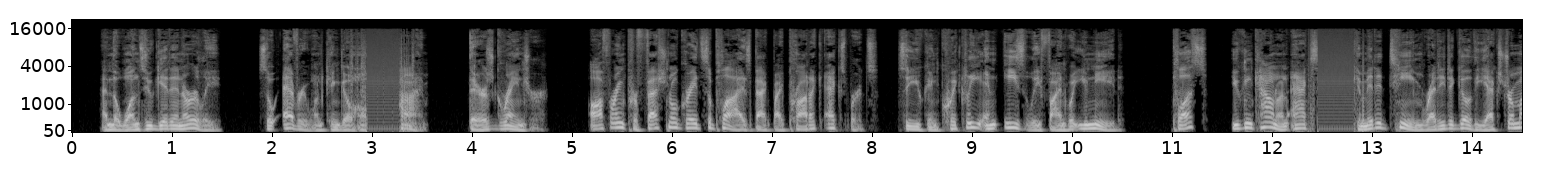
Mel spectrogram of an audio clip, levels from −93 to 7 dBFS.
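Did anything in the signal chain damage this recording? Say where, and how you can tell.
Yes: intermittent contact in the analogue wiring. The speech drops out with edge crackle after "so everyone can go" (2.78–3.42 s) and "you can count on" (12.36–12.92 s), a loose connection opening for about 0.34 and 0.37 s.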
